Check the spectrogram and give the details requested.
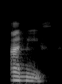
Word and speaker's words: anís: Ejemplos, corazón, anís. Vemos que la mayor fuerza de voz está en la última sílaba, son y nis.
